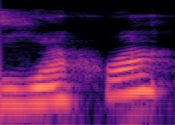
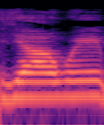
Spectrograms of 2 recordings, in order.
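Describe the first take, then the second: First: The name is said with a soft, breathy sound. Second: The name is said plainly without added breath. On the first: The speaker calls it right. "the correct pronunciation is Yahweh. It's more of a breath" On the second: The speaker calls it wrong. "We can say Yahweh"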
